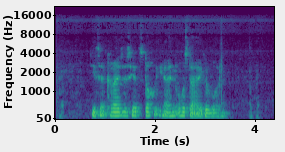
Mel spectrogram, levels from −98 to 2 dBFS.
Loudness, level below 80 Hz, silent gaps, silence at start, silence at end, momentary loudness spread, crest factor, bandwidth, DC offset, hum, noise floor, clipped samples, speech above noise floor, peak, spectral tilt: -31 LUFS; -64 dBFS; none; 0.1 s; 0.3 s; 7 LU; 20 dB; 16.5 kHz; under 0.1%; none; -61 dBFS; under 0.1%; 32 dB; -12 dBFS; -8 dB/octave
